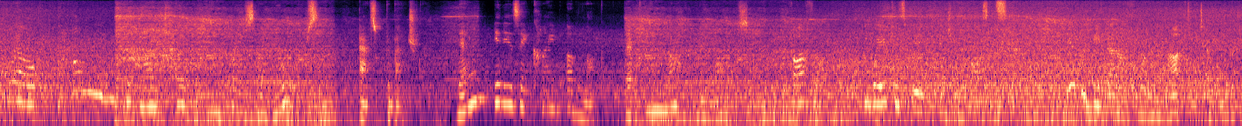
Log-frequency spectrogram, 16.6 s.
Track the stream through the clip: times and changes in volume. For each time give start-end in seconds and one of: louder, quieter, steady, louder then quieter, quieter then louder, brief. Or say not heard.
0.0-16.5 quieter then louder.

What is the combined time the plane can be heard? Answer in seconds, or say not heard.
12 s.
